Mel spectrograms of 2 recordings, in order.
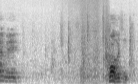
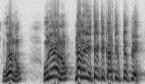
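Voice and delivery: normal talking voice

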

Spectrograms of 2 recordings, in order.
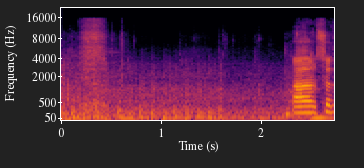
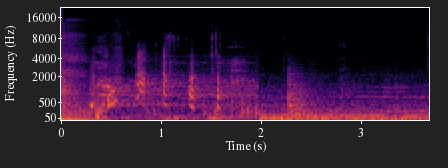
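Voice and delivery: breathless laugh; 17 dB quieter than usual. Real, not acted. Laugh after the scare.

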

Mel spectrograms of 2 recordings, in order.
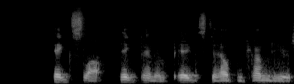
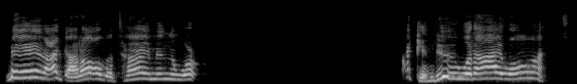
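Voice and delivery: carefree boaster; 13 semitones higher, 4 dB louder than usual. Retold or imitated. Someone waking up thinking life is endless, high carefree voice. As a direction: play it lazy and careless, higher.

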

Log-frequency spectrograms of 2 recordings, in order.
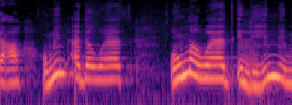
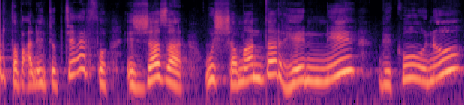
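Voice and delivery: put-on lively, louder teacher voice to kids; kindergarten teacher; 5 dB louder than usual. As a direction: coax the little ones, bright and loud. Teacher addressing young children.

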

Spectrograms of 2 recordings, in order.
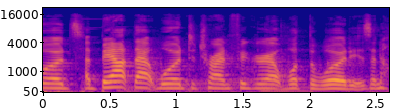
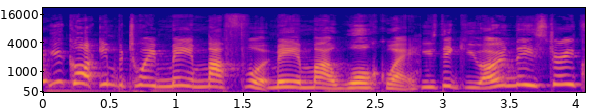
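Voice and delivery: mock street tough, pitched up; confrontational character; 2 semitones higher than usual. Swearer squaring up to the tripped old lady, mock confrontational. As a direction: pick a pretend fight. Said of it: "turned into a different person".

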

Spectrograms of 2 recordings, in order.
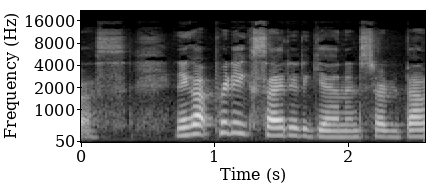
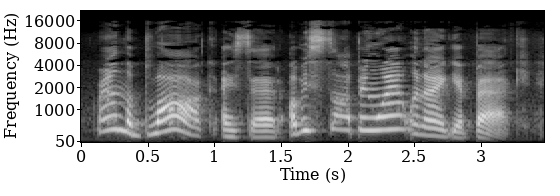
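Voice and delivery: whiny complaint; 8 semitones higher, 5 dB louder than usual. A narrator's reading. Boy complains.

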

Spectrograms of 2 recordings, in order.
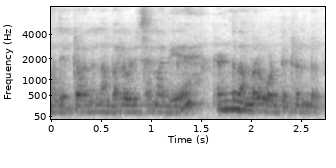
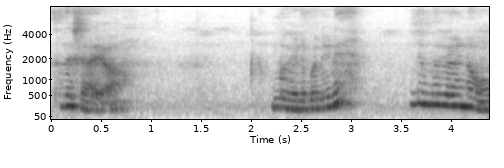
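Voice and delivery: put-on cooing baby talk; 4 semitones higher, 5 dB louder than usual. Baby talk offering kisses again.

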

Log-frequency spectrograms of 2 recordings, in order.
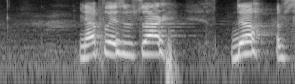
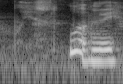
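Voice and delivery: whispered plea; 6 semitones lower, 11 dB quieter than usual. Pretend. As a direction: beg under your breath. Begging in whisper.

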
